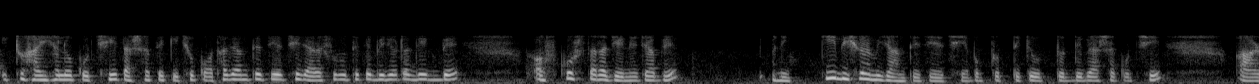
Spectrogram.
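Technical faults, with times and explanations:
5.26–5.34 s, 6.92–7.60 s, 8.06–8.22 s, comfort noise in place of the background: the sender likely stopped transmitting in pauses, so the receiver filled them with steady, featureless synthetic noise, about 4 dB louder in the first gap and about 2–3 dB quieter in the others.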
